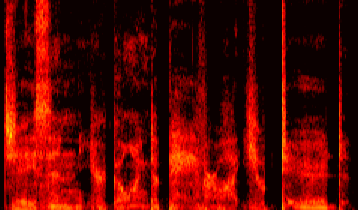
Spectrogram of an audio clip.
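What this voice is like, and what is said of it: Deep menacing voice. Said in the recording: “deep voice ... A deep voice keeps saying my name.”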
